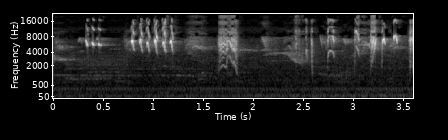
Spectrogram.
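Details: Konin, the little spiderhunter, giving a fast series of five shrill clicking chips, a buzzy rasp, then more high chirps and a thin falling whistle.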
